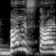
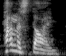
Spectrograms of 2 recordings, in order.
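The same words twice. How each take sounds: First: The word begins with a B sound. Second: The word begins with a P sound. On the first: "They pronounce it as B. So they say Palestine" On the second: "and not Palestine"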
